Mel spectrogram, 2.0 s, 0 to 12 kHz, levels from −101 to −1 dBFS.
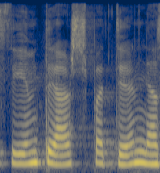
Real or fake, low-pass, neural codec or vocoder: real; 10.8 kHz; none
